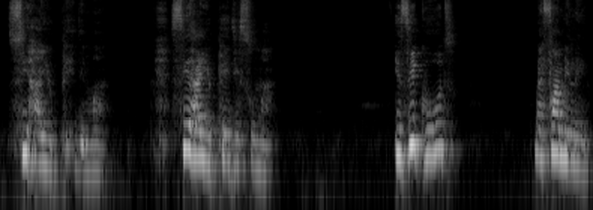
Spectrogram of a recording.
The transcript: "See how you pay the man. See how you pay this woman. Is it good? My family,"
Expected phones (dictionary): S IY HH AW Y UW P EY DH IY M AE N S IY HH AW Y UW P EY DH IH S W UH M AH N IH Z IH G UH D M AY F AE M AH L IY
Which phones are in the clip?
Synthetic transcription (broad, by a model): S IY HH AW Y UW P EY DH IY M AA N S IY HH AW Y UW P EY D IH S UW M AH IH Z IH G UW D M AY F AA M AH L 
